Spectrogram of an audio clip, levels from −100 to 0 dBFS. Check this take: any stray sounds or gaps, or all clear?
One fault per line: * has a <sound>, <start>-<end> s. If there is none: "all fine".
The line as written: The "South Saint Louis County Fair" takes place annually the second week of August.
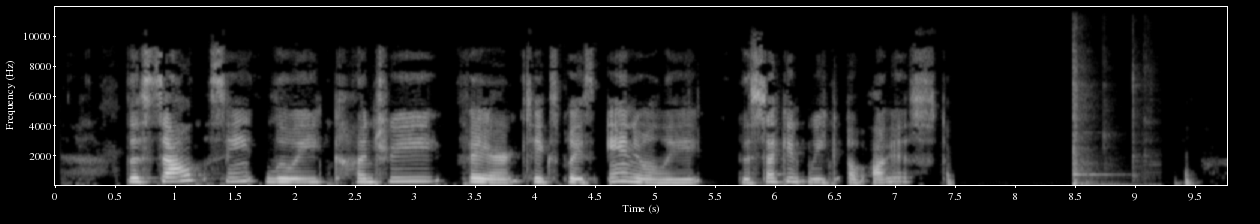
* has a thud, 8.5-9.2 s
